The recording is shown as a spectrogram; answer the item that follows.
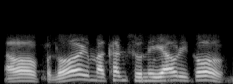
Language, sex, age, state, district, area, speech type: Manipuri, male, 45-60, Manipur, Kangpokpi, urban, conversation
